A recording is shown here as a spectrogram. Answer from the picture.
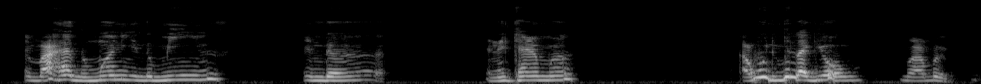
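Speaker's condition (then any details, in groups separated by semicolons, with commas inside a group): Cerebral palsy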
